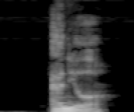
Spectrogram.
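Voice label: "annular", Australian English; pronunciations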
